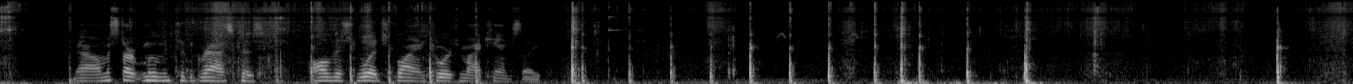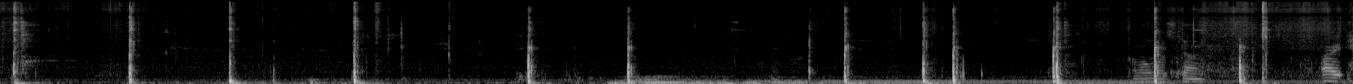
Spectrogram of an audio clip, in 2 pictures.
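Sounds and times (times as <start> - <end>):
axe chopping logs: 2.7 - 5.0, 5.6 - 10.5, 12.8 - 14.1, 14.7 - 17.4, 18.8 - 19.1, 21.3 - 26.4
low steady hum: 19.5 - 27.0.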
